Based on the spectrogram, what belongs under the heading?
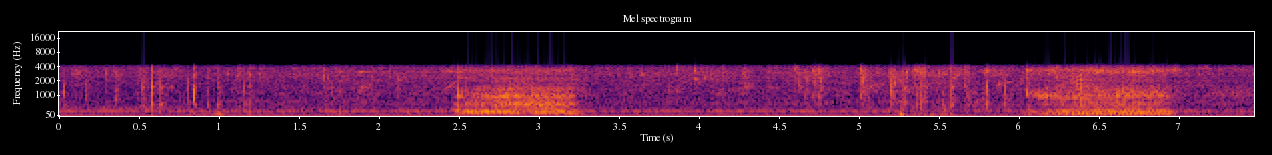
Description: Listen to this woman snoring like an animal.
